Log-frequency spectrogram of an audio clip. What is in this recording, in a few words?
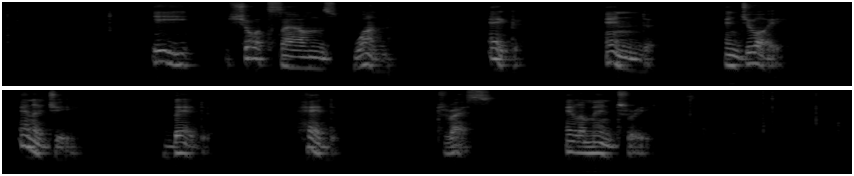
E short sounds, pronunciation of australian english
